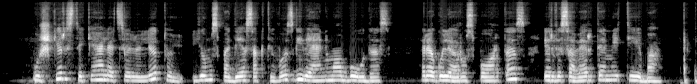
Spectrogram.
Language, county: Lithuanian, Utena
